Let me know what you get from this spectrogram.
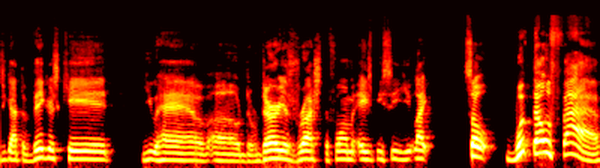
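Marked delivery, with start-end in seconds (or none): none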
